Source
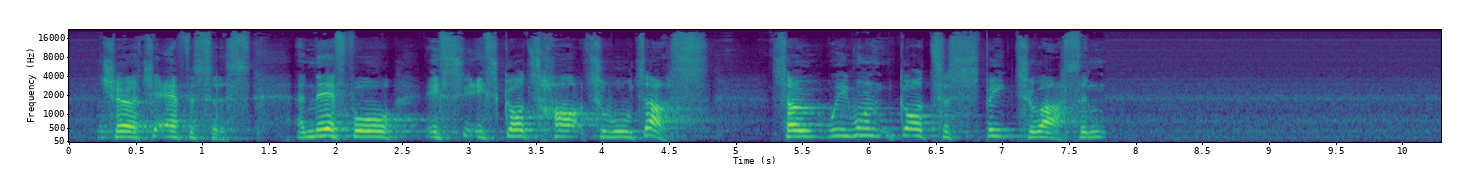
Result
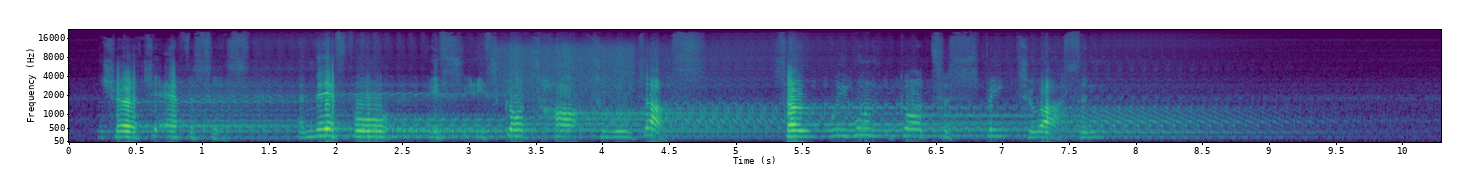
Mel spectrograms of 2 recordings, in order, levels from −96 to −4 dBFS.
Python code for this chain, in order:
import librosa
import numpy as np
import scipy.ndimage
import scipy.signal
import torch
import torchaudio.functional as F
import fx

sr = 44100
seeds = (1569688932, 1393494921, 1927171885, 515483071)

y = fx.dmg_noise_band(x, sr, seeds[0], low_hz=1200.0, high_hz=12000.0, level_db=-38.0, at=(3.15, 4.23), fade=0.02)
y = fx.echo_swell(y, sr, ms=90, loudest=5, wet_db=-17)
y = fx.cheby_harmonics(y, sr, harmonics=(3, 6), levels_db=(-12, -44), full_scale_db=-6.5)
